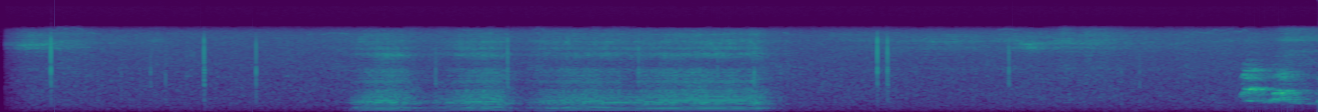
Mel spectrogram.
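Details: A very old, almost completely deaf boxer, deeply asleep indoors late at night, snoring: a low, rumbling, pulsing snore swells for about four seconds mid-clip, set in a quiet room with a few faint clicks and a brief higher sound at the end.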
